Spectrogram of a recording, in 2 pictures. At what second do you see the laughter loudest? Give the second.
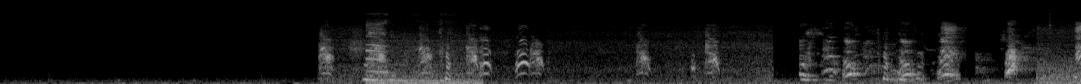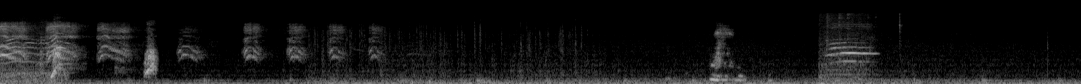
18 s.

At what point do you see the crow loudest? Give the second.
11 s.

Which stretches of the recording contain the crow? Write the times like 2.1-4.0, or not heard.
9.4-15.9.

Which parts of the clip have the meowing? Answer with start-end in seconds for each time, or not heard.
3.6-4.8, 10.3-11.6, 19.0-19.6.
